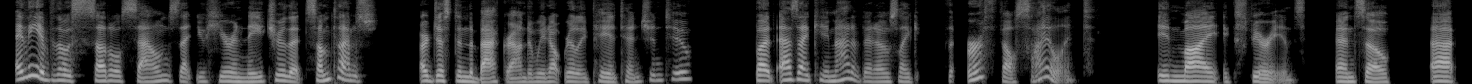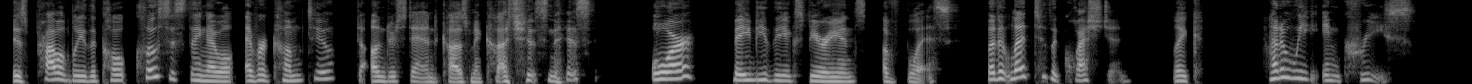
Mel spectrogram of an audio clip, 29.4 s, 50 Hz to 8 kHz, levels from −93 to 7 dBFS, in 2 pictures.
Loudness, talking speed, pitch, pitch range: -31 LUFS, 155 wpm, 175 Hz, 155-205 Hz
